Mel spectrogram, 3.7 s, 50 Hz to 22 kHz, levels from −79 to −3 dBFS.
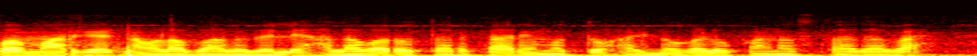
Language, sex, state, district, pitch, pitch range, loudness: Kannada, male, Karnataka, Bangalore, 105 Hz, 100-115 Hz, -17 LUFS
